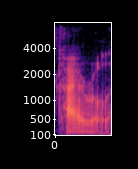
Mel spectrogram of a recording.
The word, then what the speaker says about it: chiral: see this word chiral this is pronounced chiral it that CH it has a cut sound not a CH uh ok so chiral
